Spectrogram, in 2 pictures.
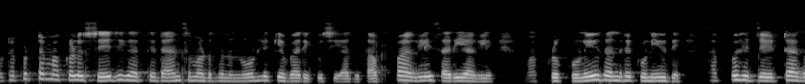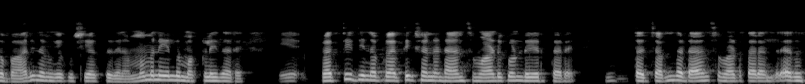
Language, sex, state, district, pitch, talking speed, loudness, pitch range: Kannada, female, Karnataka, Dakshina Kannada, 170 Hz, 155 wpm, -23 LUFS, 155-185 Hz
